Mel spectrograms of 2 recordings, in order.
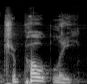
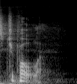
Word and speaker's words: Chipotle: And the reporter, though, something that stood out to me in the full story, the reporter pronounced it Chipotle. – Yeah, I hated that part. – Chipotle? – Chipotle. Oh, Chipotle. – Yeah. – No, sir, it's Chipotle.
